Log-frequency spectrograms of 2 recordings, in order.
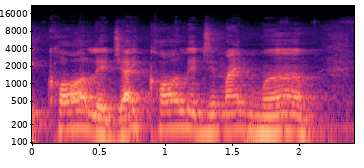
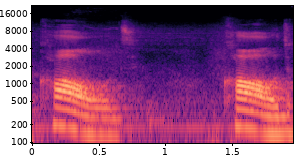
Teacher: A pronúncia correta você vai escrever o ed, mas na pronúncia ele vai ficar com som de D. Mas é um Dzinho bem murcho, Bem ó, levinho.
